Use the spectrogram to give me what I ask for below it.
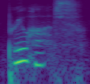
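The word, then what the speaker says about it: Brujas: funny part is that in Spanish it's said as brewhas which means witches interesting sh sh shark shark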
